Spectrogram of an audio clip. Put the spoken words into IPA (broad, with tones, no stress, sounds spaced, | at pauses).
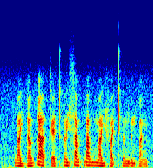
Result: h w a˧˩ j ɗ a˨˦ w ɗ aː˨˩ t̚ x ɛ̰˧˥ t̪ʰ əː˨˦ j s a˨˦ w h w a˧ w m a˨˩ j f a̰˧˨ j t̪ʰ əː˨˦ ŋ ɗ ə̰˧˨ m ɓ a˨˦ ŋ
